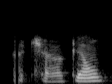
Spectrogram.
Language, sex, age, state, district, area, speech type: Punjabi, male, 60+, Punjab, Fazilka, rural, conversation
